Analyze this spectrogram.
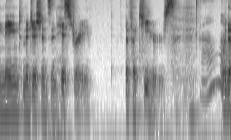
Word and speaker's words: fakir: magicians in history, the fakirs, or the fakers. So, but that's not how you pronounce it, though. No, it's fakir, yeah.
